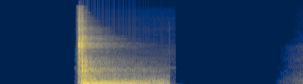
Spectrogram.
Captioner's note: loud thunk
